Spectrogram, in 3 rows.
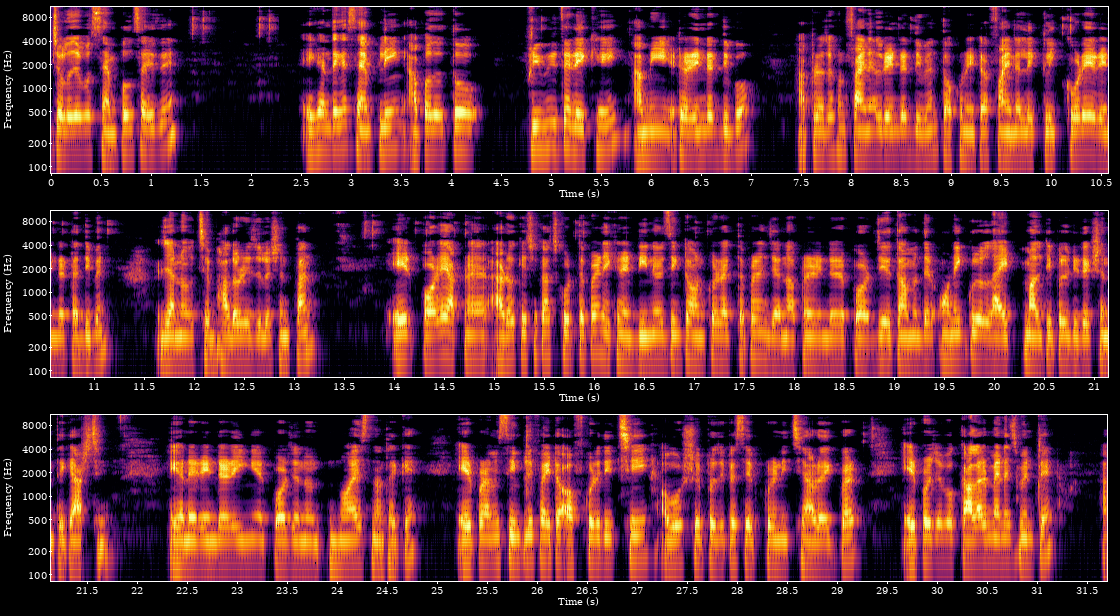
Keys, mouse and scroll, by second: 2.2-5.8 scroll down 1, 5.8-6.8 scroll down 1, 6.8-17.5 scroll down 1, 17.5 click, 26.4 click, 31.6 KP_0.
